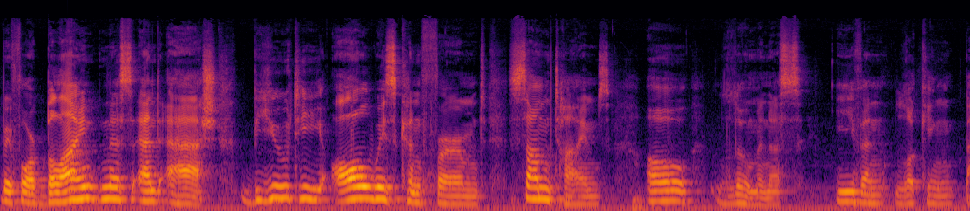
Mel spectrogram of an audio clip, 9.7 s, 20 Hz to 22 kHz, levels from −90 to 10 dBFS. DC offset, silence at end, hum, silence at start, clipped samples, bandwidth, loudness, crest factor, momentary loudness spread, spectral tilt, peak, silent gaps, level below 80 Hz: under 0.1%; 0 s; none; 0 s; under 0.1%; 15.5 kHz; -17 LUFS; 18 dB; 18 LU; -5 dB/octave; 0 dBFS; none; -38 dBFS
